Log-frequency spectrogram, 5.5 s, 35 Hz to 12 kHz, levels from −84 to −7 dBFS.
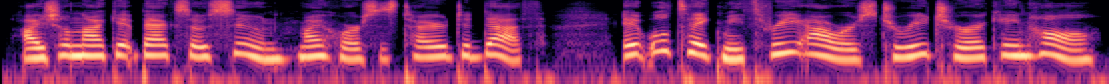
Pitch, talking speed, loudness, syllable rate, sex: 240 Hz, 250 wpm, -17 LUFS, 5.7 syllables/s, female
